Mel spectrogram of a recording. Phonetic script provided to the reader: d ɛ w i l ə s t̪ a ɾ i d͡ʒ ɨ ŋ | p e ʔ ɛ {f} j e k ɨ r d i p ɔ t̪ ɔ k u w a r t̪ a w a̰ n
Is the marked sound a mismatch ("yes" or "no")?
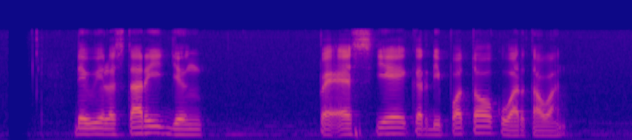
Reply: yes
